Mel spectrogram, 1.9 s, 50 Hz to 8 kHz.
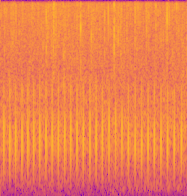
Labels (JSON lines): {"label": "biophony, rattle", "recorder": "SoundTrap 500"}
